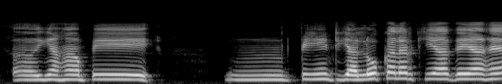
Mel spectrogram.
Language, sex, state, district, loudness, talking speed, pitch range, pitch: Hindi, female, Uttar Pradesh, Lalitpur, -15 LUFS, 120 wpm, 215-245 Hz, 225 Hz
